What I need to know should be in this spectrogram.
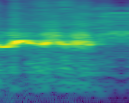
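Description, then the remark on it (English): A short, clear whistle from a person standing in a road holds a single wavering pitch that rises slightly and then settles, heard alone for under a second. “Why are you whistling in the road?”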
